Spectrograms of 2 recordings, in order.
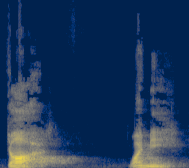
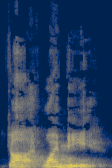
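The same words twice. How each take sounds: First: It sounds despairing and self-pitying. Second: It sounds amazed and grateful.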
